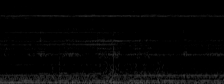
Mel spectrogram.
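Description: Faint steady electrical hum with a low buzzing tone, unchanging throughout.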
